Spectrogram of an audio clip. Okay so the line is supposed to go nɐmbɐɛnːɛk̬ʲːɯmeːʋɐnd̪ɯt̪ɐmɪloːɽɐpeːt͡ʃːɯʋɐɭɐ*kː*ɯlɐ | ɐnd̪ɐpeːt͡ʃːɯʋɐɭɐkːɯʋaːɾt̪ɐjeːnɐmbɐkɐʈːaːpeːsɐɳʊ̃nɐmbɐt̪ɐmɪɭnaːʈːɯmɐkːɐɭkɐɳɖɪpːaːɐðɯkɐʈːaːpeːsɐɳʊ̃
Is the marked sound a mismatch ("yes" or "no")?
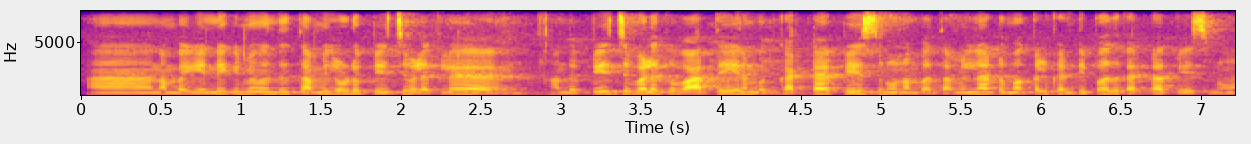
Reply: no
